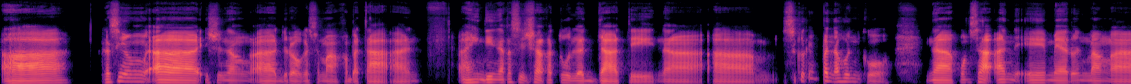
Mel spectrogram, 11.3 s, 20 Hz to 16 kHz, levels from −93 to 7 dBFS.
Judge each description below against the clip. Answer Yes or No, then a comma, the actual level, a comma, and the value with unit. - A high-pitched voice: No, low, 100 Hz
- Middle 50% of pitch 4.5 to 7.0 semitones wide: Yes, average, 5.0 semitones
